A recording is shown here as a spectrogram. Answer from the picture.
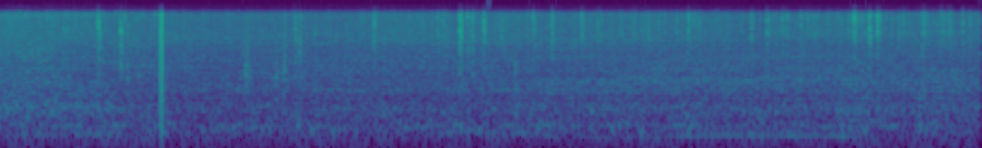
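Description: Steady engine and tyre noise heard inside a moving car's cabin, with scattered light ticks of rain on the car and one sharper click about a second and a half in.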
